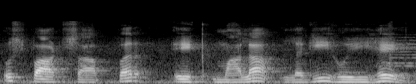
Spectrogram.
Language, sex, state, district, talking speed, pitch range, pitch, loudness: Hindi, male, Madhya Pradesh, Dhar, 115 wpm, 110-145 Hz, 120 Hz, -18 LUFS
